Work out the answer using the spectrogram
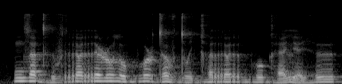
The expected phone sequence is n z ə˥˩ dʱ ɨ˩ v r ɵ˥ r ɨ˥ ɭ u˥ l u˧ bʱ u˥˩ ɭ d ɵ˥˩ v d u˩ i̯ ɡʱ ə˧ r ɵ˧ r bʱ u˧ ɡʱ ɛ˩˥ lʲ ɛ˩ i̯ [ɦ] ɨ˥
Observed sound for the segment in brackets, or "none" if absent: ɦ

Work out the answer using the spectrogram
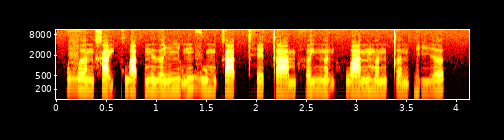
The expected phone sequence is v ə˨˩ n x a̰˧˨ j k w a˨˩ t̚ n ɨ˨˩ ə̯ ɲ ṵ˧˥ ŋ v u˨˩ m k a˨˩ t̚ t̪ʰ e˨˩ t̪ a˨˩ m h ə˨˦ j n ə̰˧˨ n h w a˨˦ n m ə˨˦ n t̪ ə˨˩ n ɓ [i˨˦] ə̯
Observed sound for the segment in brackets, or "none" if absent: i˨˦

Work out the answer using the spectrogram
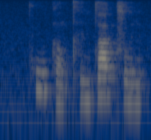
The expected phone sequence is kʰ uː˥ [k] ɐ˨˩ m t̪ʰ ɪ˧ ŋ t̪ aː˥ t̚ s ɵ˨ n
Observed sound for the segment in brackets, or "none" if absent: k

